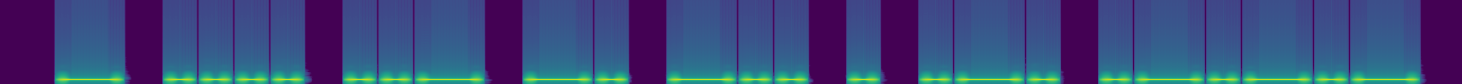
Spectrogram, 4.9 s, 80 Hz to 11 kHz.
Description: Morse code, heard as a keyed tone, about 20 wpm, 700 Hz. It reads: THUNDER.
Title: A Sound Of Thunder 20wpm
